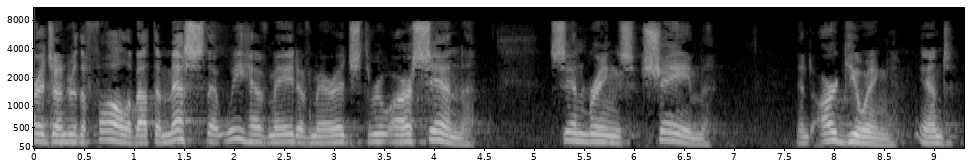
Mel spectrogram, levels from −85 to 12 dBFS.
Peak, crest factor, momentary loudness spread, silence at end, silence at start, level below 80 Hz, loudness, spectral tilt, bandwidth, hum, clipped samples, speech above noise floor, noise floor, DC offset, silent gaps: -4 dBFS; 16 dB; 12 LU; 0.1 s; 0 s; -62 dBFS; -20 LUFS; -4 dB/octave; 8 kHz; none; under 0.1%; 39 dB; -60 dBFS; under 0.1%; none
